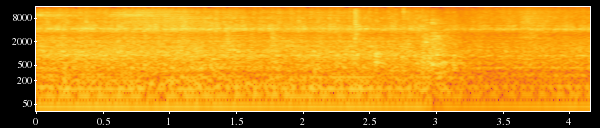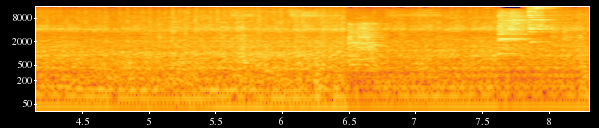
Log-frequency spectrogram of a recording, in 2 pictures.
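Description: A wheel loader's diesel engine rumbles steadily close by.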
